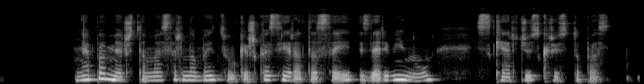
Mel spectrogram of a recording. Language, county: Lithuanian, Marijampolė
